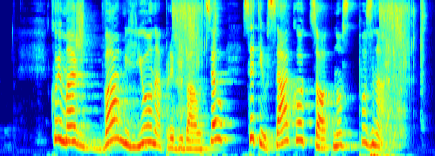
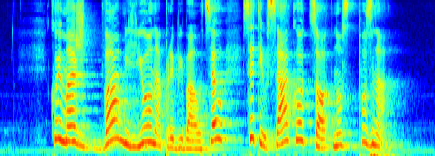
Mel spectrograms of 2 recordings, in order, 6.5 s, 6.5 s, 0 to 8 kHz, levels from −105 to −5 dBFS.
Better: second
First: noise reduction (classical method log-MMSE)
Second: none

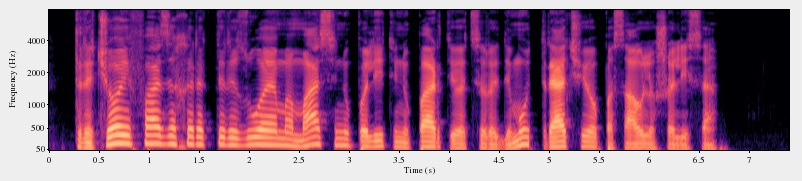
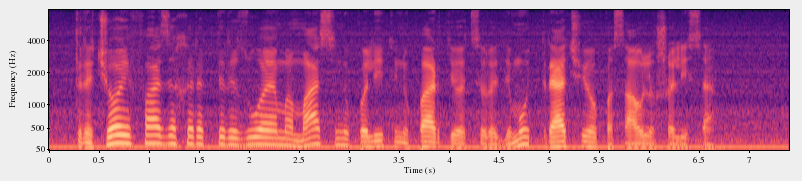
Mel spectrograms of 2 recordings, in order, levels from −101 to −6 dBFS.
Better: first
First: none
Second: background sound (Mechanical fan); 10 dB below the speech

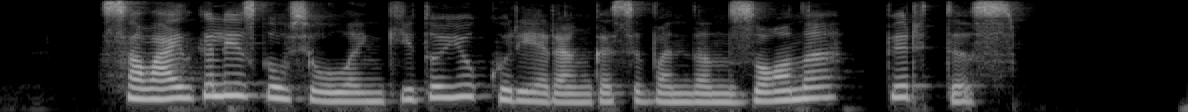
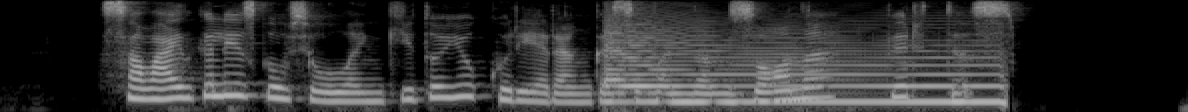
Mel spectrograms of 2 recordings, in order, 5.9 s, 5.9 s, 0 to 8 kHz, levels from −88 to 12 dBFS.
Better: first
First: none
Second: background sound (Electric guitar); 2 dB above the speech

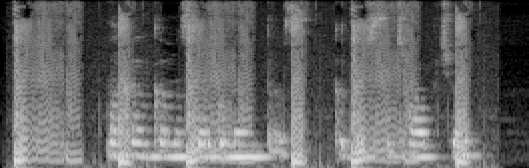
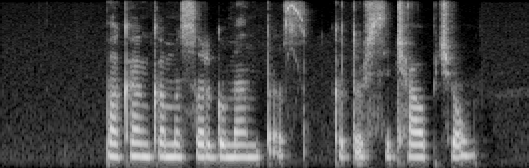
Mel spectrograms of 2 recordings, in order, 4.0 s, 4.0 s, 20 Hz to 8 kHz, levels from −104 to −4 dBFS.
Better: second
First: background sound (Fart); 2 dB below the speech // room echo; dies away in 0.3 s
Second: none

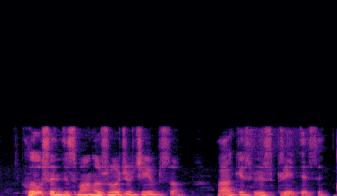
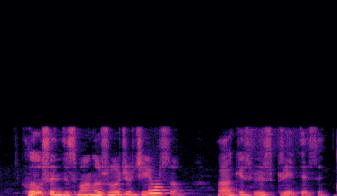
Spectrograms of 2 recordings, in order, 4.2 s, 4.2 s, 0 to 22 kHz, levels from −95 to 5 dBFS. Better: first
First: none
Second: background sound (Brass instrument); as loud as the speech

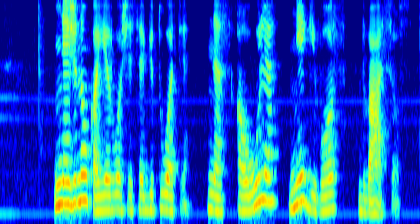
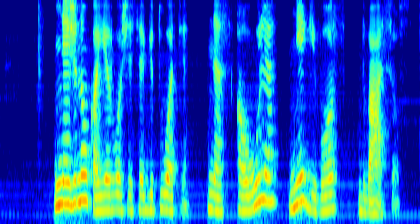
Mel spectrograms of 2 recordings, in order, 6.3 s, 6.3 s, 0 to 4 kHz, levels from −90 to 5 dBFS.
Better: first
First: none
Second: noise reduction (neural separator model SepFormer DNS4)

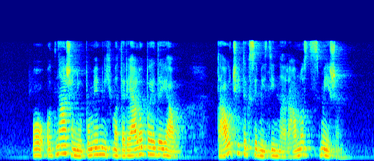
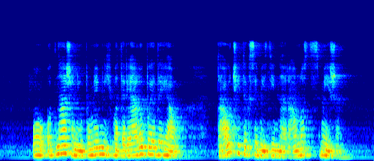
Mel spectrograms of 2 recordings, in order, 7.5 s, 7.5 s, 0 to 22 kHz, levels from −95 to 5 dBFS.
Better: first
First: none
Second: room echo; dies away in 0.3 s

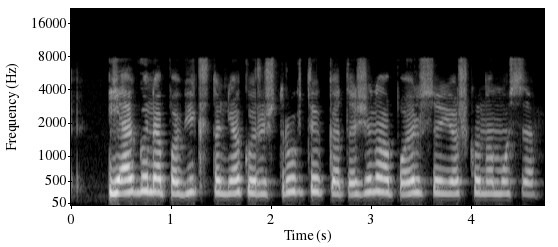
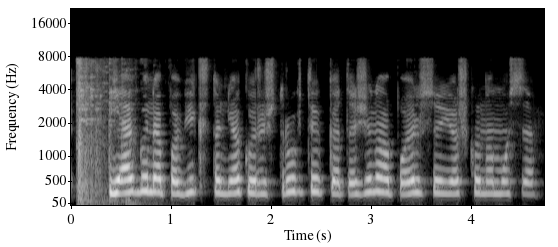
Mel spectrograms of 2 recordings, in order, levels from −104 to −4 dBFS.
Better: first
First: none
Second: background sound (Glass); 12 dB below the speech

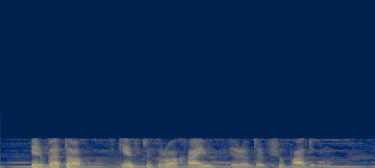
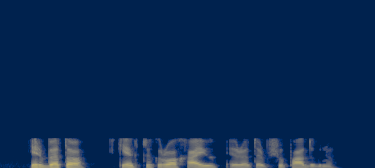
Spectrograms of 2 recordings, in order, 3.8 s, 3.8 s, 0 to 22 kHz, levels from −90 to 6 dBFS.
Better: second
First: background sound (Glass); 13 dB below the speech // room echo; dies away in 0.9 s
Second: none

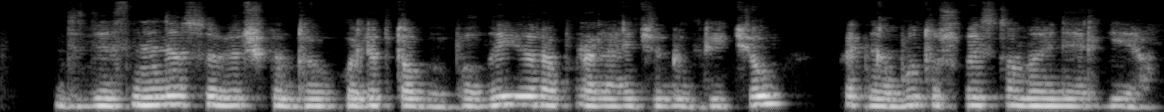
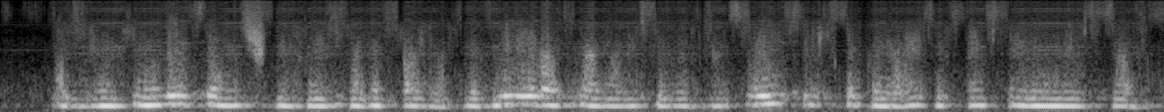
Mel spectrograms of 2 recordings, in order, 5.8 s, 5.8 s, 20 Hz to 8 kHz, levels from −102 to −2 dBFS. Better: first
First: none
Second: noise reduction (neural separator model SepFormer DNS4)

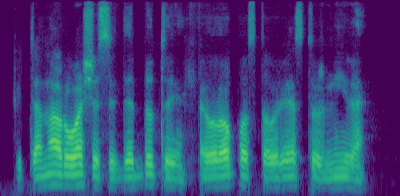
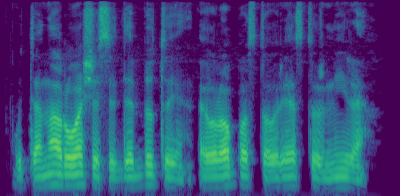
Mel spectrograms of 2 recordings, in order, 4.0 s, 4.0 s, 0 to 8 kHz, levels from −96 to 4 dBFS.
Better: second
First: noise reduction (neural mask model DeepFilterNet 3)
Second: none

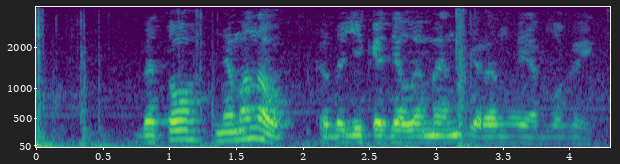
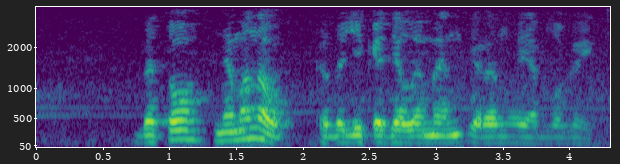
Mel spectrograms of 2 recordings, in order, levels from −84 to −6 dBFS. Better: second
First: background sound (Wood); 16 dB below the speech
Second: none

